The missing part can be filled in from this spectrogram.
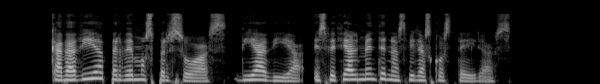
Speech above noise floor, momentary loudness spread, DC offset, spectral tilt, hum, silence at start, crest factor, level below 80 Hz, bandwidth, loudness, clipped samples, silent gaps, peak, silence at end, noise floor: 57 dB; 11 LU; under 0.1%; -4 dB/octave; none; 0.5 s; 22 dB; -52 dBFS; 11.5 kHz; -24 LUFS; under 0.1%; none; -4 dBFS; 0.9 s; -82 dBFS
